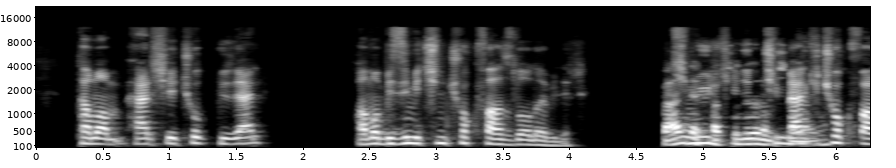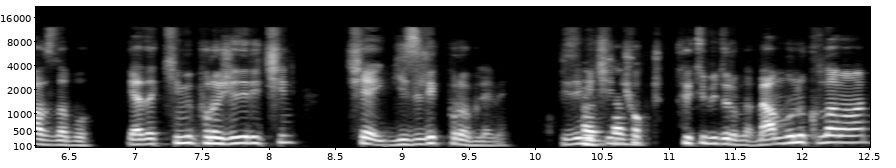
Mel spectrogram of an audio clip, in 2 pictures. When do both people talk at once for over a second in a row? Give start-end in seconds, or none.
4.8-6.0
